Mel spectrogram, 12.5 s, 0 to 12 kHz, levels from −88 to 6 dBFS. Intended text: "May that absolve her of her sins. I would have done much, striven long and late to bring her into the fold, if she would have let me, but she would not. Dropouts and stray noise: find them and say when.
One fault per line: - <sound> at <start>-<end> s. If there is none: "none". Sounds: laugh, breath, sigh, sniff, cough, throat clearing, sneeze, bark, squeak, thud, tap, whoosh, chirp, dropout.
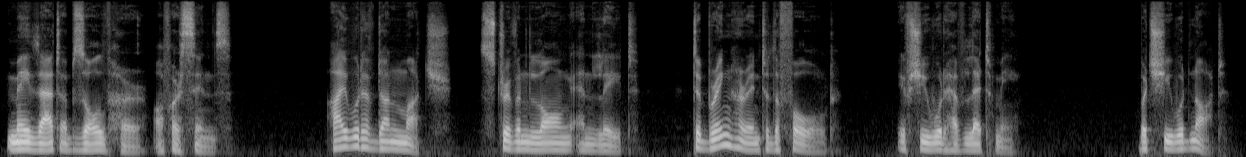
none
